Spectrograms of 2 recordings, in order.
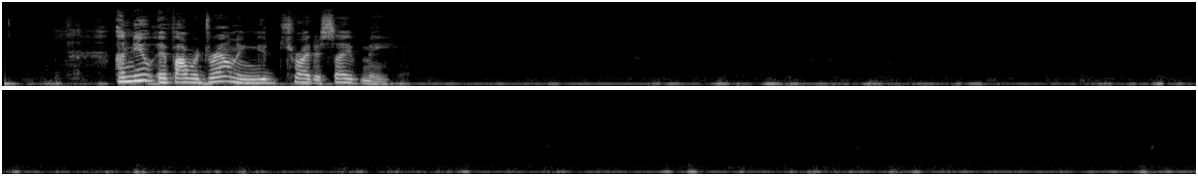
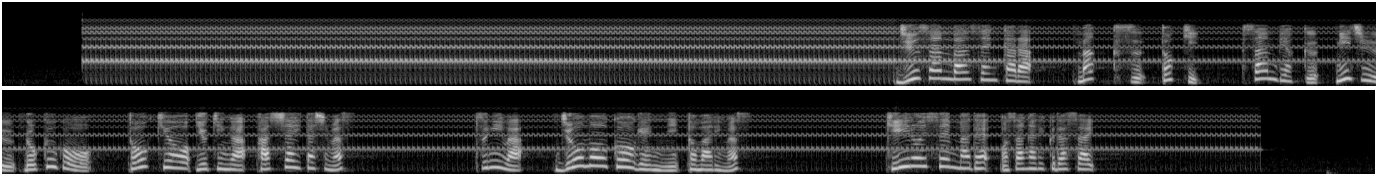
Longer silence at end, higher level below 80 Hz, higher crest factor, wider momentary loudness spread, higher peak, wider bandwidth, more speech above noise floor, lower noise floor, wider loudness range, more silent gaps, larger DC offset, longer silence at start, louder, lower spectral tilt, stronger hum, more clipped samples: second, 0.5 s vs 1.15 s; first, -64 dBFS vs -74 dBFS; about the same, 24 dB vs 20 dB; first, 31 LU vs 19 LU; second, -4 dBFS vs 0 dBFS; first, 16 kHz vs 12.5 kHz; second, 38 dB vs 46 dB; second, -56 dBFS vs -64 dBFS; first, 30 LU vs 4 LU; neither; neither; second, 0.05 s vs 0.8 s; about the same, -19 LUFS vs -19 LUFS; first, -5 dB/octave vs -2 dB/octave; neither; neither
